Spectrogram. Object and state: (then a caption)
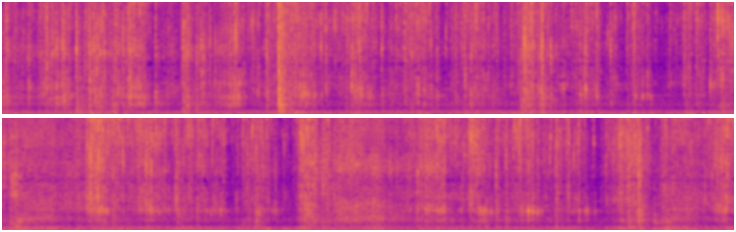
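Dry soap shavings crunched by hand. Bare hands and fingertips scoop, squeeze and rub a pile of small, hard, brittle flakes of dry pink, green and blue soap on a textured surface, crunching and crumbling them. The sound is a steady, dense, bright crackling crunch with many small sharp snaps and almost no low end, swelling in brief louder bursts as the flakes are squeezed.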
